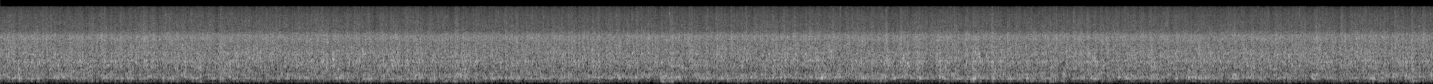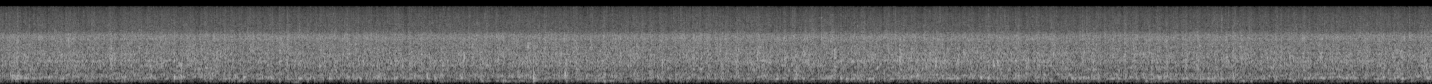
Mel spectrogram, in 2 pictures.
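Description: Small waterfall pouring steadily into a rocky pool: an even, unbroken rush of falling water.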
